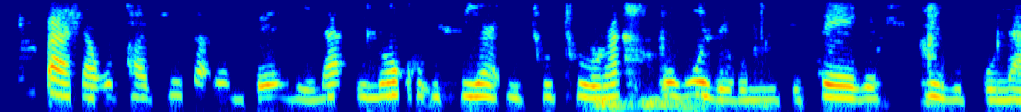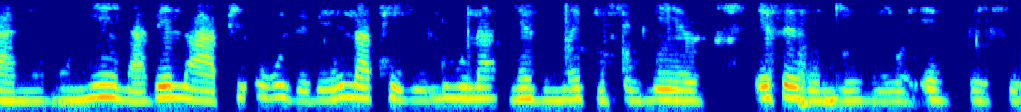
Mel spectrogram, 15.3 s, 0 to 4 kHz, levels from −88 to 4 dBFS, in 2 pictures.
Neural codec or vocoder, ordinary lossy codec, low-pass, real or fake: none; Opus, 24 kbps; 3.6 kHz; real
